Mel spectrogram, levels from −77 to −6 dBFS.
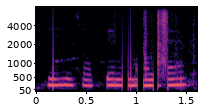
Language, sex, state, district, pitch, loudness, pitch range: Hindi, female, Chhattisgarh, Bilaspur, 215 Hz, -34 LUFS, 205-220 Hz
